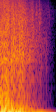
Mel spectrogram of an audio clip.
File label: fists hit; Garrys Mod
